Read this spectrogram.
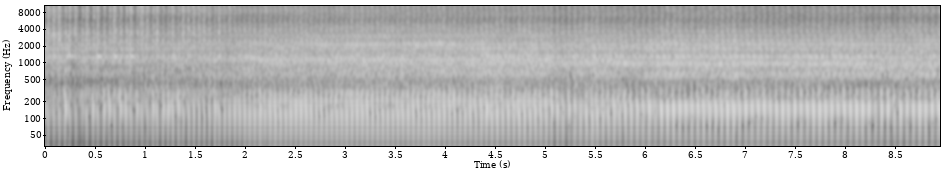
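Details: Cub Cadet snowblower single-cylinder engine that only ran on choke, just fitted with a new MTD 651p05995 carburetor, hand-started: settles into a steady, even low-throttle idle with no hunting or surging; normal idle.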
